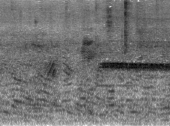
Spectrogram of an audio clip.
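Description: A loud, steady high-pitched signal tone starts a little over a second in and holds without a break, over the chatter of a crowd in an echoing indoor pool hall.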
